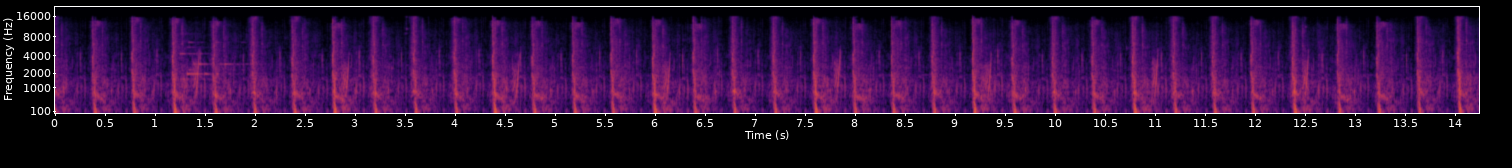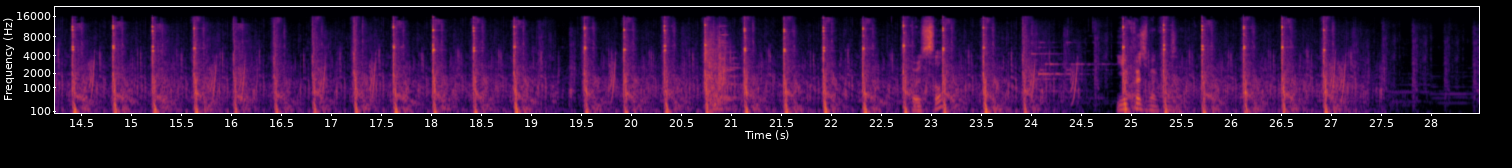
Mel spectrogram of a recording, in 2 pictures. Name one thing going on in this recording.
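A pickaxe chips at rock in quick, steady strokes.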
